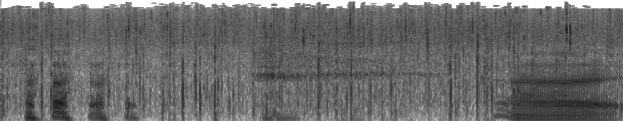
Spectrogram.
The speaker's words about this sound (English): Yeah, one of us forgot a tarp, so we're just both under we're both under my tarp at the moment. I thought you were joking, it might rain.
